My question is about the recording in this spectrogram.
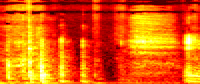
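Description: Cardboard game-box lid being pushed shut by hand over the packed contents: a quick run of knocks and rustles in the first second, then a short sliding hiss as the lid goes down.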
